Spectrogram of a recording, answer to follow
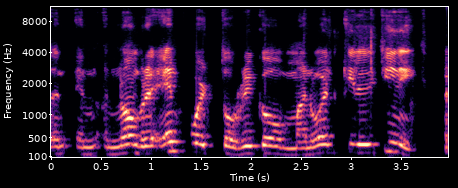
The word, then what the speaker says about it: Manuel: My name is Manuel Quilichini.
